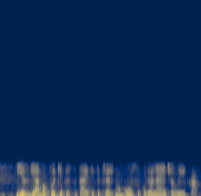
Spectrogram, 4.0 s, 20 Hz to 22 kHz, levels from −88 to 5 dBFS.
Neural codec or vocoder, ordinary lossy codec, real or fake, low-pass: codec, 24 kHz, 1.2 kbps, DualCodec; Opus, 16 kbps; fake; 3.6 kHz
